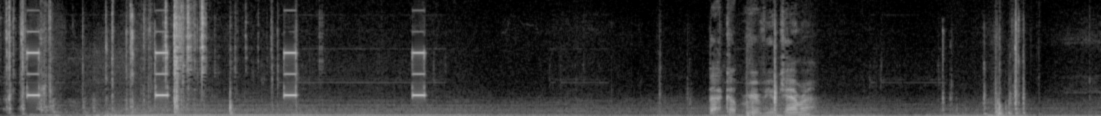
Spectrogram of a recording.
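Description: A car engine starts and idles with a low, steady hum.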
